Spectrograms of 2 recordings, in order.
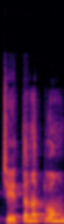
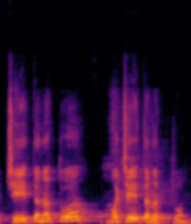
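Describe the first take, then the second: First: चेतनत्वम said as a separate word, the wrong way; चेतनत्वम अलग करके गलत उच्चारण; wrong reading. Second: चेतनत्व मचेतनत्वम with the m joined to the next word; संधि सहित चेतनत्व मचेतनत्वम; correct sandhi reading. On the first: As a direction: read चेतनत्वम on its own without joining it. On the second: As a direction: read चेतनत्व then glide into मचेतनत्वम. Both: Shown as a demonstration. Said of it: "चेतनत्वम नहीं बोलना है".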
